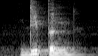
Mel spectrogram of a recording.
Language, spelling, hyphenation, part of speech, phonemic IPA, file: Dutch, diepen, die‧pen, verb, /ˈdi.pə(n)/, Nl-diepen.ogg
- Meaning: to deepen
